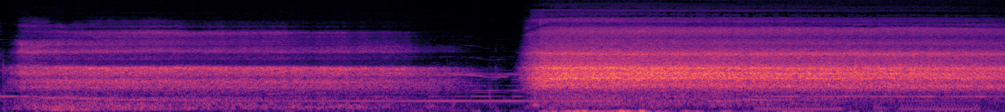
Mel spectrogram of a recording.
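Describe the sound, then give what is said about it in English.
Deep breathing through an open mouth with the tongue hanging out: a long, steady airy rush, a brief dip, then a louder sustained breath. “And again, inhale.”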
